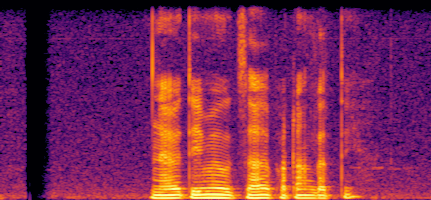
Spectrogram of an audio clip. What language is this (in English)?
Sinhala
